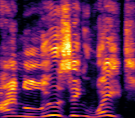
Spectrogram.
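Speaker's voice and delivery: furious, shrill, loud angry yell. Telling of a man complaining about cruise food, the speaker retells his yelling. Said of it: "he started yelling".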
